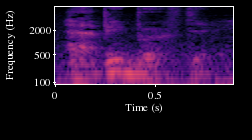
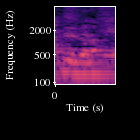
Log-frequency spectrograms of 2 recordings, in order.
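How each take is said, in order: First: It is said in a deep movie-trailer voice. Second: It is said in a normal voice.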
